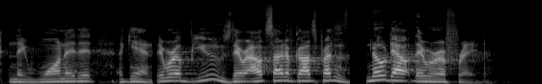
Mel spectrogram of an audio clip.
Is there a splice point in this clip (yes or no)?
yes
